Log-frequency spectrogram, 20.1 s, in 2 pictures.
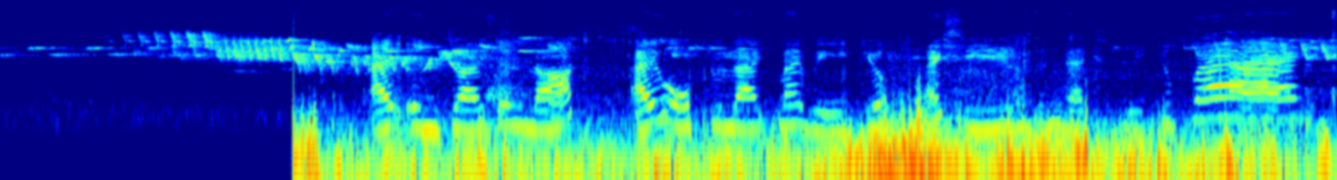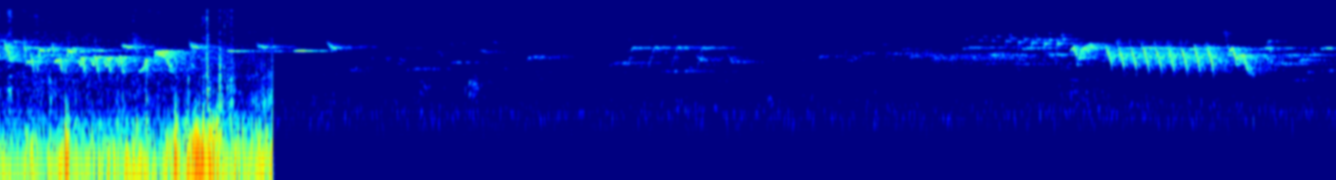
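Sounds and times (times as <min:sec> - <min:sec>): small birds chirping: 0:00.0 - 0:20.0
rushing outdoor noise: 0:02.2 - 0:12.1.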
